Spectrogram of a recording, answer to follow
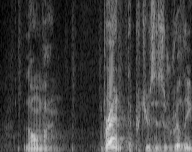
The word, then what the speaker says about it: Lanvin: It's not Lanvin, as you might think, it's Lanvin. Again, pronounced Lanvin. Lanvin.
